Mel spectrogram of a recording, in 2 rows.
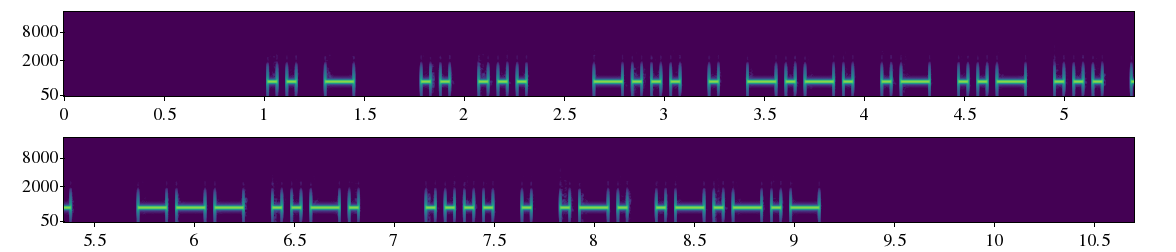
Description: Morse code, heard as a keyed tone, about 25 wpm, 700 Hz. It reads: IT IS BECAUSE OF HER.
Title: Sentences from Top 600 Words 25wpm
